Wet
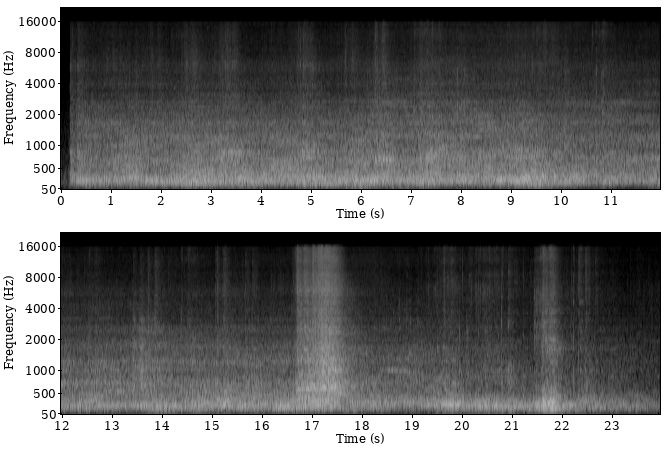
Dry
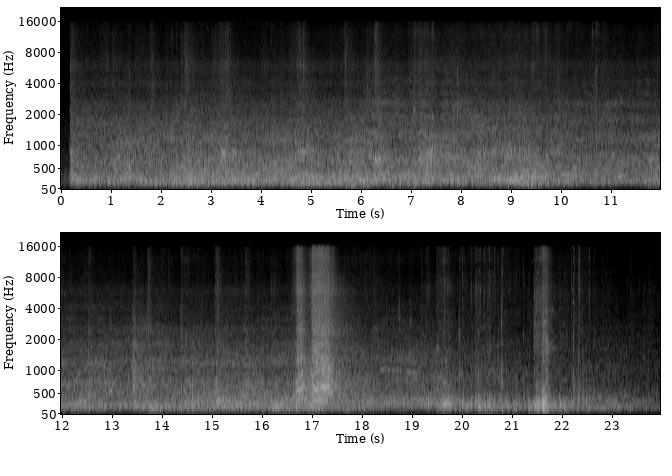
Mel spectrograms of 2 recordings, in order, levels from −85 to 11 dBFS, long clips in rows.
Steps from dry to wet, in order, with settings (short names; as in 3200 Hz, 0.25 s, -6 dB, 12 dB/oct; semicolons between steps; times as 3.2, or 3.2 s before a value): low shelf 100 Hz +9.5 dB; plate-style reverb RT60 0.66 s, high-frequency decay 0.6×, pre-delay 0.12 s, DRR -3.5 dB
